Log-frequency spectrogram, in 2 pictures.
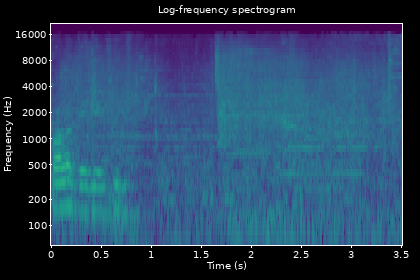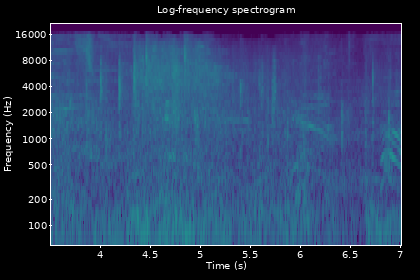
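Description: Loud crashing battle effects rumble and hiss.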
